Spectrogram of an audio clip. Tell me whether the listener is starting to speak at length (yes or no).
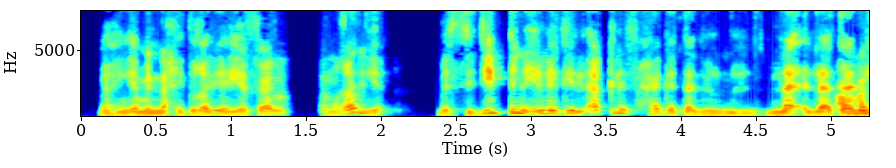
yes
